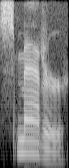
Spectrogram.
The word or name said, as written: smatter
